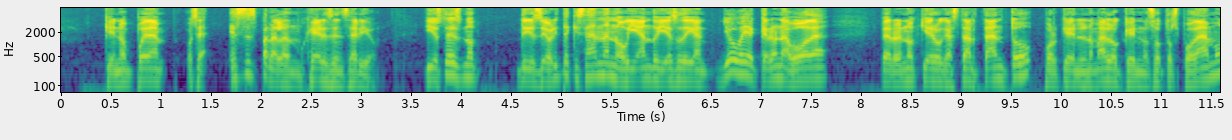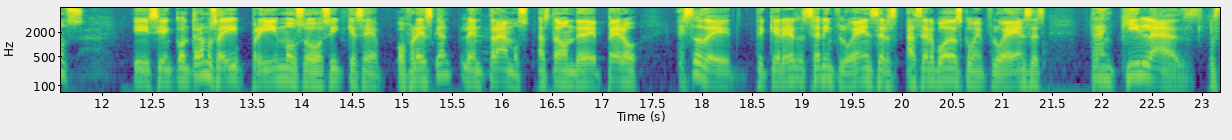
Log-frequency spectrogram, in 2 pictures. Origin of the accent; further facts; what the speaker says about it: Monterrey, Nuevo León, Mexico; Yo soy de Monterrey.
